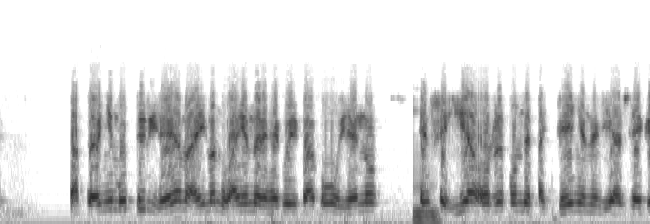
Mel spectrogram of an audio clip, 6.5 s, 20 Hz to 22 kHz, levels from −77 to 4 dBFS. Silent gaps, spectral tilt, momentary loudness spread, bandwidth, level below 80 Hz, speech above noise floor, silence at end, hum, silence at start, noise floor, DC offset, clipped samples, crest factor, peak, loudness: none; -5 dB/octave; 6 LU; 7 kHz; -46 dBFS; 35 dB; 0 s; none; 0.7 s; -53 dBFS; under 0.1%; under 0.1%; 16 dB; -2 dBFS; -18 LUFS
